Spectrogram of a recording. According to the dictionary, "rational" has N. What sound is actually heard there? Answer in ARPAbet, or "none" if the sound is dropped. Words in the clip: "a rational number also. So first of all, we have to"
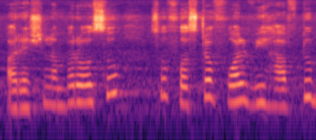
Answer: none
